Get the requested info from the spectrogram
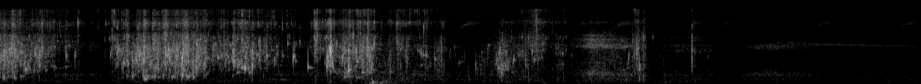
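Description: Hands splashing and sloshing in shallow creek water while a stone is dug out, in irregular bursts that stop about six and a half seconds in. Faint repeated high chirps follow.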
